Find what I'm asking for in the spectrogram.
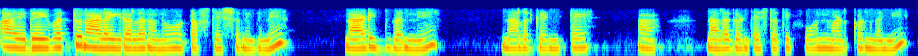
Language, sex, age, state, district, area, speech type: Kannada, female, 18-30, Karnataka, Davanagere, rural, conversation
